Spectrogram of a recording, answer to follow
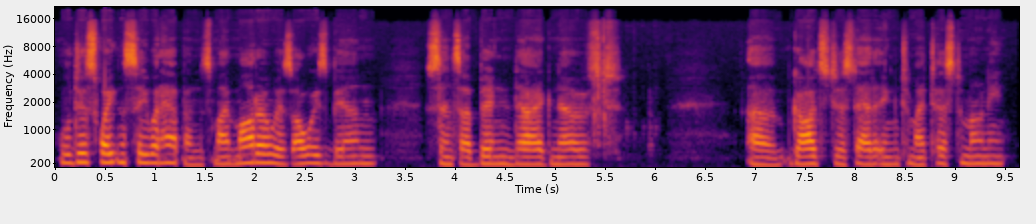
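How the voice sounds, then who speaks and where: A woman with a raspy voice, who often clears her throat as she chats through an art tutorial. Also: lowish voice, no echo. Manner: slow, soft-spoken, frequent throat clearing. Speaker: art channel host. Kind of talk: casual art tutorial chat.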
